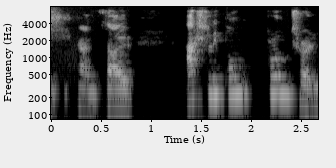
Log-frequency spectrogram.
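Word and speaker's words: Plumptre: We are obviously talking about the Nigerian Ashley Plumtree. Now, people might say she's called Plumtree. She's not. It's Plumtree. That's one name I did learn was not pronounced the way I thought it was.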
